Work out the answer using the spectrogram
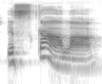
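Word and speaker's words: escala: তাহলে এস এর উচ্চারণ হচ্ছে এস, চি আ কা, এসকা। যেমন এসকালা এসকালা এসকালা মানে হচ্ছে সিঁড়ি, এস চি আ এসকা, এল আ লা, এসকালা মানে হচ্ছে সিঁড়ি।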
